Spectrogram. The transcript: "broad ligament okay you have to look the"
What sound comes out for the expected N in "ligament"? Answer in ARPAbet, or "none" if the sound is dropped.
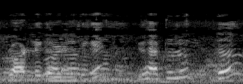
none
